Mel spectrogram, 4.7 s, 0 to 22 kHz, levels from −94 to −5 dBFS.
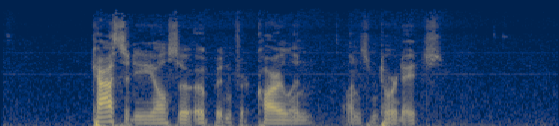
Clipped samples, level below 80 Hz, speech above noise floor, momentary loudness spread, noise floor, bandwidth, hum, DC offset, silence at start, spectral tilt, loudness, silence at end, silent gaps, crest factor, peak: under 0.1%; -48 dBFS; 36 dB; 21 LU; -71 dBFS; 16.5 kHz; none; under 0.1%; 0.8 s; -4 dB/octave; -35 LUFS; 1 s; none; 26 dB; -12 dBFS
